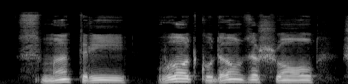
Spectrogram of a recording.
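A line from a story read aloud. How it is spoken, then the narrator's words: Whispering into ear. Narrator (Russian): шепнула она на ухо Гарри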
